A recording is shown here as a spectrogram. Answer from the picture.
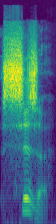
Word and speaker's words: SZA: Oh, it's pronounced SZA.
